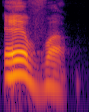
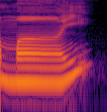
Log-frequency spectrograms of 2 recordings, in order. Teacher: Na palavra Eva, esse é fortemente pronunciado. Daí o E ser chamado de vogal. Na palavra mãe, observe que esta letra E, ela está fracamente pronunciada, não é? Então, aqui nós temos uma semivogal.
